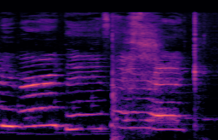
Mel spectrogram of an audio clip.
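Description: A young woman's voice singing a short tune in held notes that step up and down, with a brief noisy break about a second in.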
